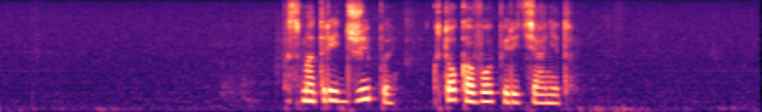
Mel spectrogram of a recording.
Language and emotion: Russian, neutral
